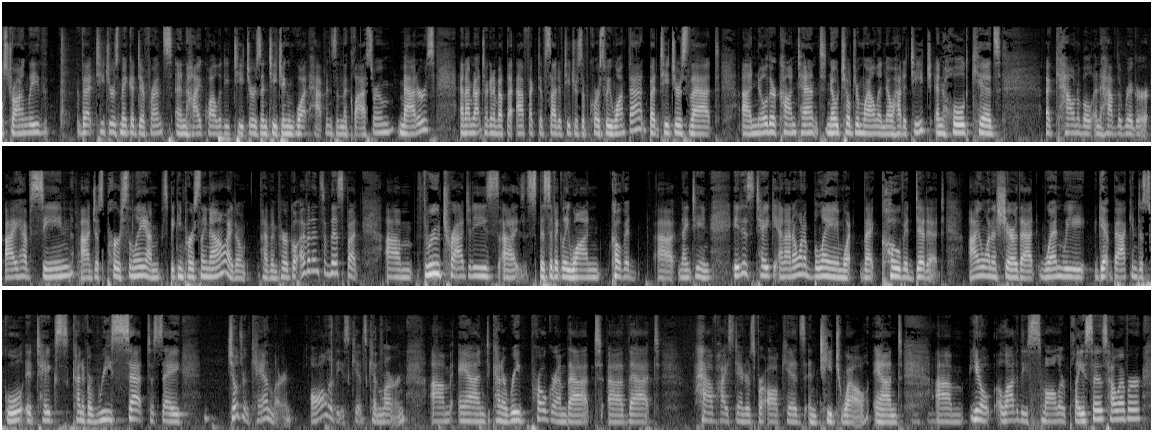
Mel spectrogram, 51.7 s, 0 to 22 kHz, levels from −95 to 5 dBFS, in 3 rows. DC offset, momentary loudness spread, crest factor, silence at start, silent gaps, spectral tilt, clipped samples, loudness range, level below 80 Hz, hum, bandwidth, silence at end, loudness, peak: under 0.1%; 11 LU; 20 dB; 0 s; none; -4.5 dB/octave; under 0.1%; 6 LU; -44 dBFS; none; 11.5 kHz; 0 s; -25 LUFS; -6 dBFS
